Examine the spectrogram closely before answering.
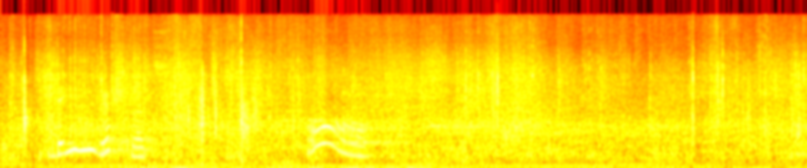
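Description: Paper pages rustle and crinkle close by.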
